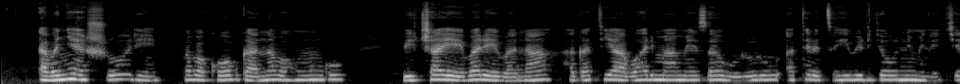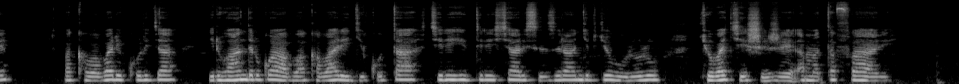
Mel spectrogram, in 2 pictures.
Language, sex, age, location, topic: Kinyarwanda, female, 18-24, Huye, education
